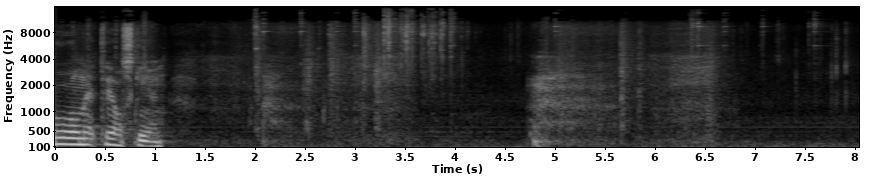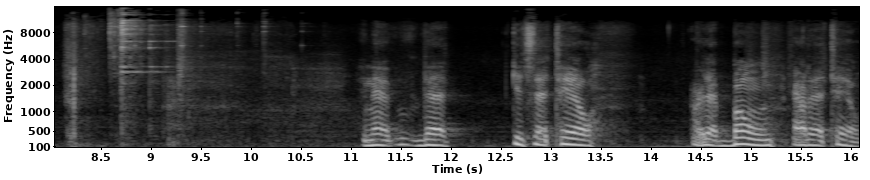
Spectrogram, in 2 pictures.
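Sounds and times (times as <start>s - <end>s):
metallic jingle: 2.0s - 4.2s, 6.2s - 10.7s.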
